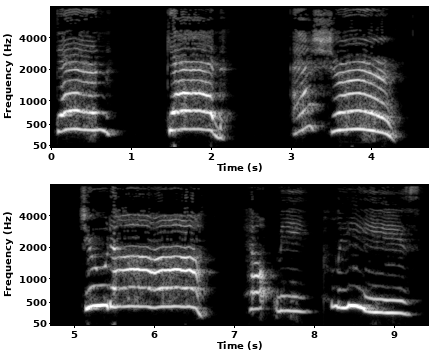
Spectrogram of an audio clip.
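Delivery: high, long-drawn calls of names; shouting for help. A narrator's reading. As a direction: holler each name from far below, pleading. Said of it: "Joseph was still shouting".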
